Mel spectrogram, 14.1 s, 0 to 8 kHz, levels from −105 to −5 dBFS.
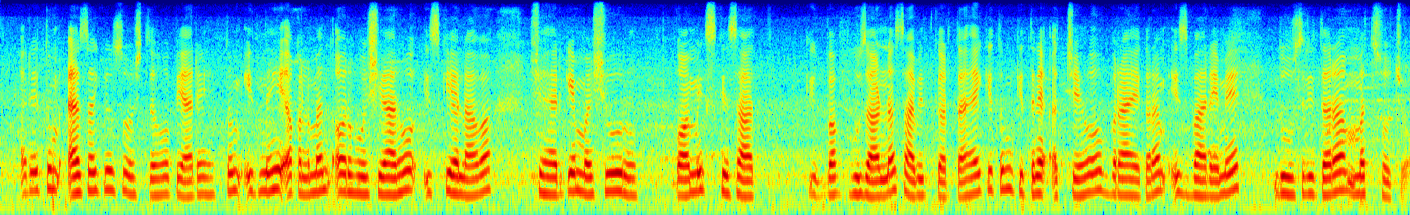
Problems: background sounds at intervals, background conversations at intervals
